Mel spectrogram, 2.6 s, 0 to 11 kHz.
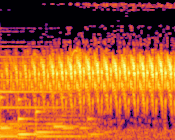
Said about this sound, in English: In late April, in the Arizona desert, it's already over 90 degrees by 11 a.m., and the mercury is still rising. A cactus wren sings, perched atop a many-lobed cactus.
